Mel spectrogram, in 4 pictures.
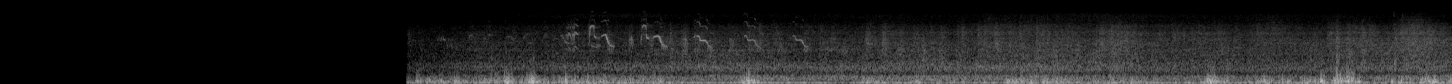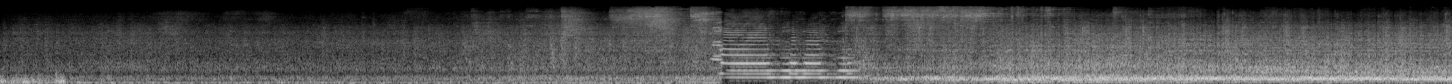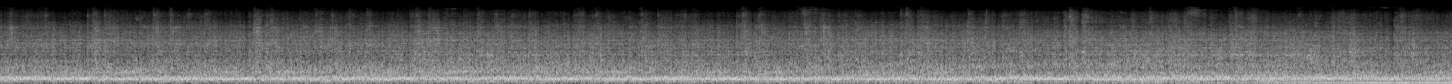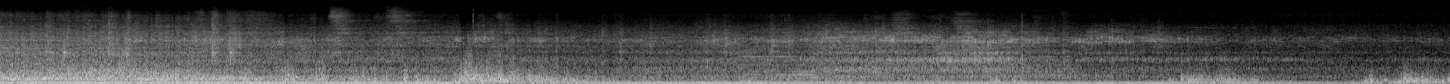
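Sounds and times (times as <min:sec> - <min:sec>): diesel locomotive approaching: 0:04.1 - 0:58.0
train coaches rumbling past: 0:04.1 - 0:58.0
locomotive horn blast: 0:21.5 - 0:23.7, 0:50.3 - 0:57.4.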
